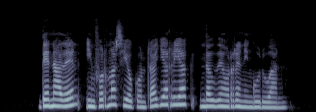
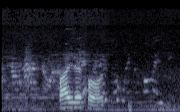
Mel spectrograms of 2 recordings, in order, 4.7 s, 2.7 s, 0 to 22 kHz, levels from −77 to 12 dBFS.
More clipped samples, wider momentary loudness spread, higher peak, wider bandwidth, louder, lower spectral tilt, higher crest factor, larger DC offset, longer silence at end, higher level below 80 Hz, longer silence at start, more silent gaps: neither; second, 6 LU vs 20 LU; about the same, -2 dBFS vs -2 dBFS; second, 8.8 kHz vs 16.5 kHz; about the same, -19 LUFS vs -19 LUFS; about the same, -6.5 dB/octave vs -5.5 dB/octave; about the same, 16 dB vs 18 dB; neither; first, 0.45 s vs 0 s; second, -68 dBFS vs -56 dBFS; first, 0.6 s vs 0.05 s; neither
